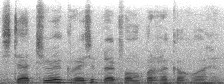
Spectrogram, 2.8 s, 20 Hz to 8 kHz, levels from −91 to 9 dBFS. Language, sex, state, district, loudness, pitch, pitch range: Hindi, male, Arunachal Pradesh, Lower Dibang Valley, -15 LUFS, 130 Hz, 125-140 Hz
